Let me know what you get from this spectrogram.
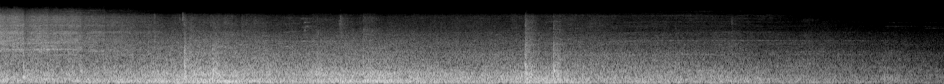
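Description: Freight train cars rolling past on steel wheels, clattering over the rails with a couple of sharp knocks. The noise fades away as the last cars go by.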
